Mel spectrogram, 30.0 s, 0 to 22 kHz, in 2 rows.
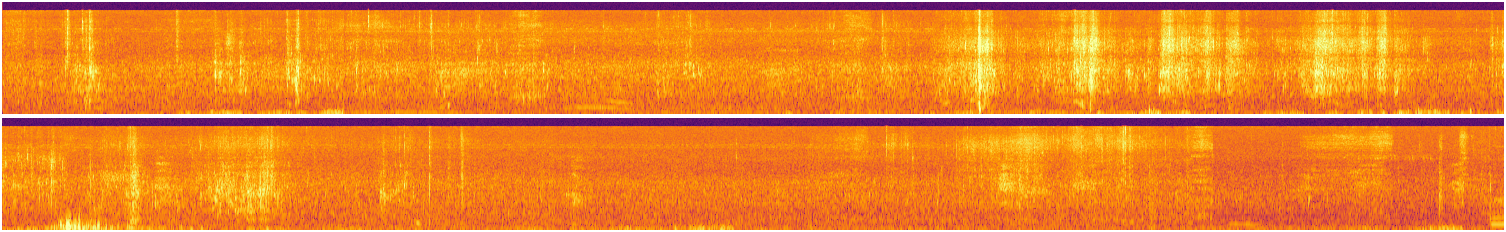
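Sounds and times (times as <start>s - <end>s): stream water sloshing and splashing: 0.0s - 20.8s, 23.5s - 27.1s.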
